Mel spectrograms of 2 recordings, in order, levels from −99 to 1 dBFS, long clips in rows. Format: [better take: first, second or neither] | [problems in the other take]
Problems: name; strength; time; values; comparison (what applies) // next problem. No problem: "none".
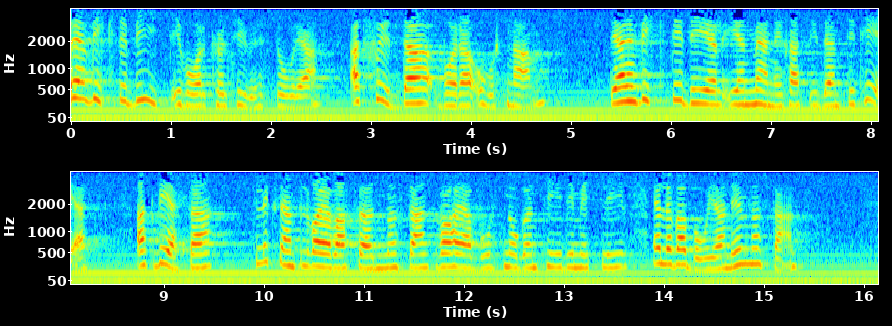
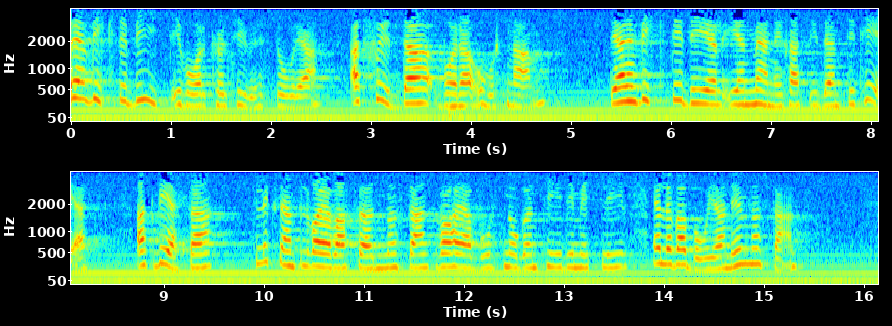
first | background sound (Bowed string instrument); 18 dB below the speech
